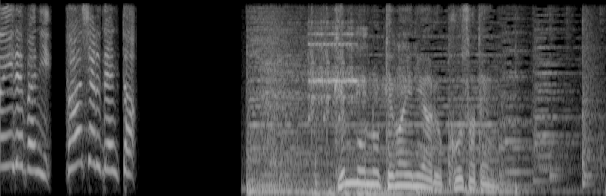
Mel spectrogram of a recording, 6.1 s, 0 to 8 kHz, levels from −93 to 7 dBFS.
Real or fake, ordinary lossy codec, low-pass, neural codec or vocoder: real; none; 7.2 kHz; none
